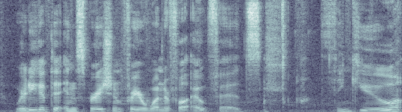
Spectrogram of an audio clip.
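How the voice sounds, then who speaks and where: A man speaks quietly in a fairly high voice. Noticeable background noise runs behind him. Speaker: drag performer and makeup artist. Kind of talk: makeup tutorial with Q&A chat. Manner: quiet, low-volume.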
